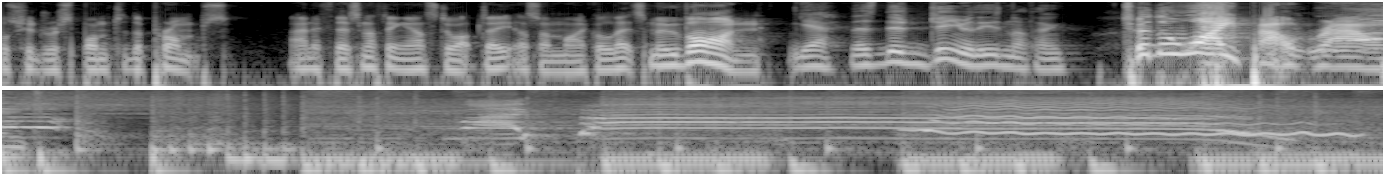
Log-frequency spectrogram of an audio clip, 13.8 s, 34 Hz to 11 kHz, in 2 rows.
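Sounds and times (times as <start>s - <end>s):
speech: 0.0s - 7.2s
person screaming in a quiz round intro jingle: 6.5s - 7.3s, 9.2s - 13.7s
thumping musical backing: 6.8s - 13.8s.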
